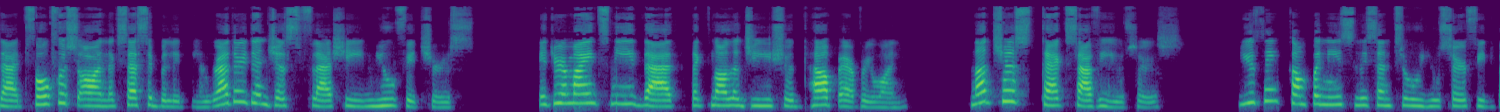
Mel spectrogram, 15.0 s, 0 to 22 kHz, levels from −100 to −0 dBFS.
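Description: At about 6.17 s, just before "that technology should help", the speech jumps forward: an overlap between stream segments. Two adjacent segments claimed the same 30 ms, and trimming that stretch removed real audio. The timing fits 2-second segments.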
